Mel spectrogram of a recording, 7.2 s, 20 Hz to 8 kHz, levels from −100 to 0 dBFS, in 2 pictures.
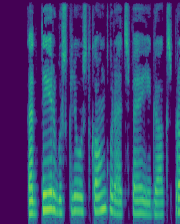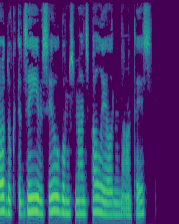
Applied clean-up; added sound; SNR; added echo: none; none; none; none.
